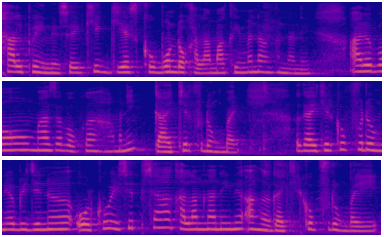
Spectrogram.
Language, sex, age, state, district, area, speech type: Bodo, female, 18-30, Assam, Kokrajhar, rural, spontaneous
